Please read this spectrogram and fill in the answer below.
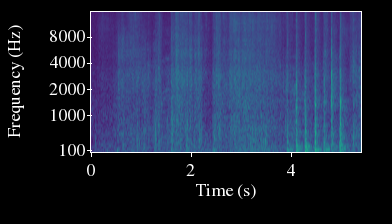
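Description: Paper towels rustling as sheets are pulled off a roll and spread out, then a run of short knocks as hands press and pat parboiled potato fries dry on paper towels on the counter.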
